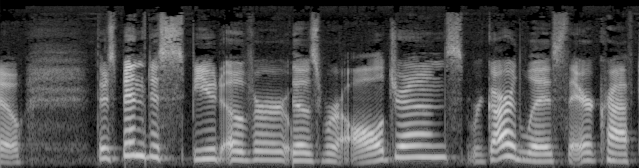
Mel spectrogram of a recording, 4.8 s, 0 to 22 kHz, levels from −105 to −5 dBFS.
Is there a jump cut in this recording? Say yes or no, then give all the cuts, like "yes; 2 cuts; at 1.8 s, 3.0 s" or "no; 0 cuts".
yes; 3 cuts; at 1.1 s, 2.2 s, 3.5 s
